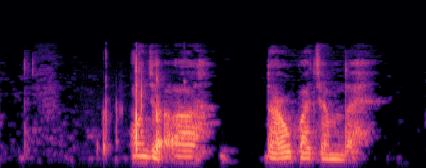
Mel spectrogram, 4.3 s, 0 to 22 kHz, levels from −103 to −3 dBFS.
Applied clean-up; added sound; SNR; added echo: classical method Wiener filter.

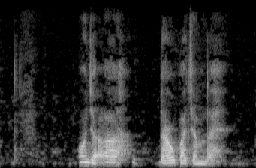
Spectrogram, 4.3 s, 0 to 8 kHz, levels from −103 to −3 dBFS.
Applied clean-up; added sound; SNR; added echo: none; none; none; none.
